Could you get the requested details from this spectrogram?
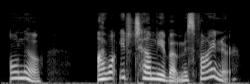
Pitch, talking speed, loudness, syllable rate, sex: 245 Hz, 265 wpm, -17 LUFS, 7.6 syllables/s, female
